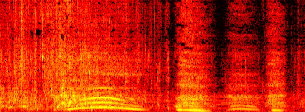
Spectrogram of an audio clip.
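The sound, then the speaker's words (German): Water splashes and sloshes in a swimming pool as someone dives to the bottom for a ring, a steady wash of noise with short bursts, while excited wordless voices rise and fall over it. “Ich habe den Ring ertaucht. Nur irgendwie, wenn ich bis zum Boden vom Schwimmbecken tauche, kriege ich Druck in meine kleinen Schweineohren.”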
